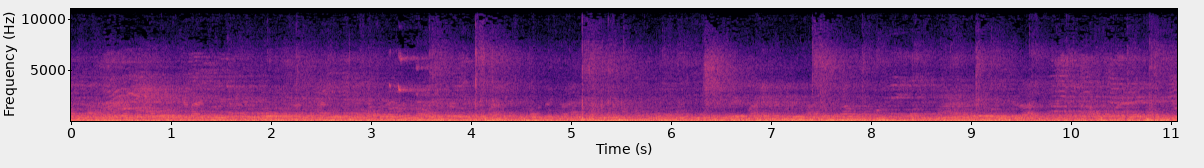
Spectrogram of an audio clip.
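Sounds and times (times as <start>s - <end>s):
din of voices in sports hall: 0.0s - 11.0s
court shoes squeaking: 3.0s - 4.5s.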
